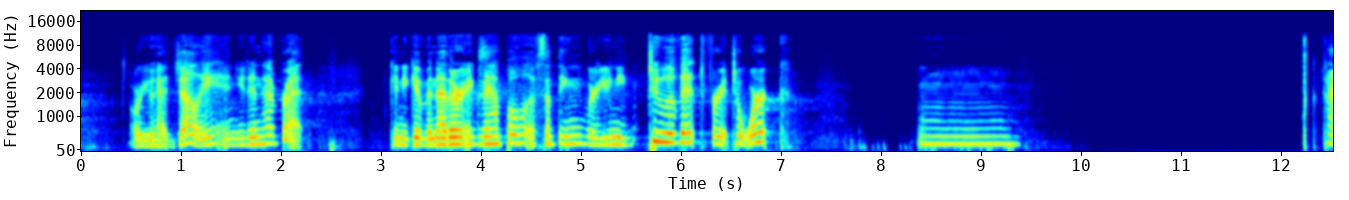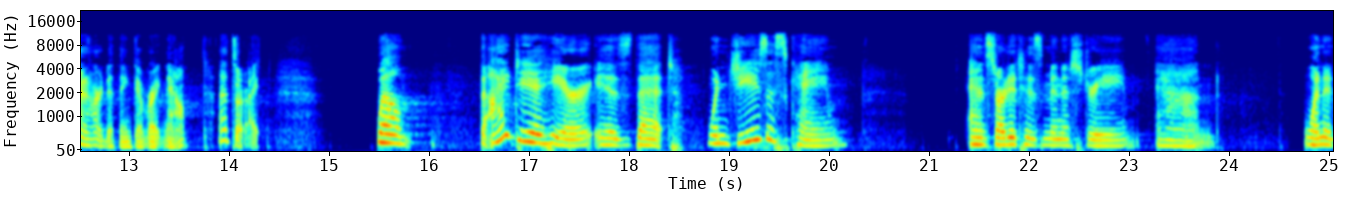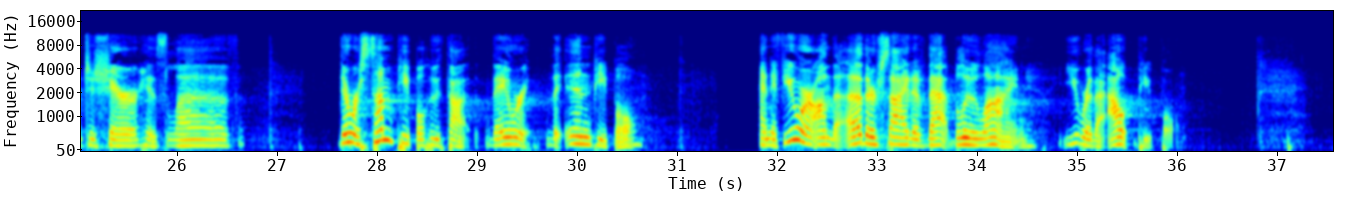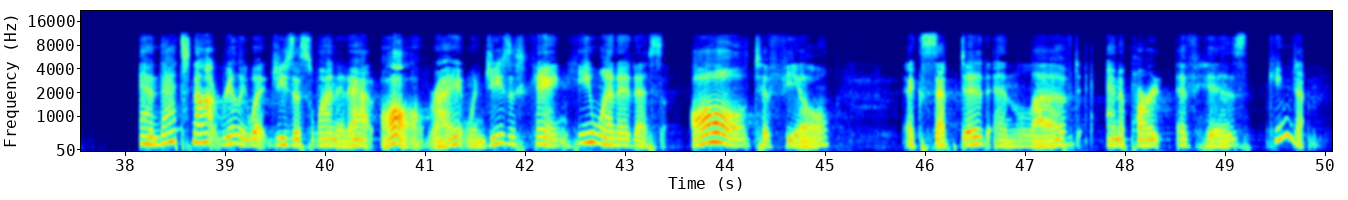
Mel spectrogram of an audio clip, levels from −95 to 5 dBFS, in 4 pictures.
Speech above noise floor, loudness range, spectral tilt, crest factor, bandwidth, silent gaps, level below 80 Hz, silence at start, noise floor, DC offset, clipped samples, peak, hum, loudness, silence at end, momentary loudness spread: over 67 dB; 10 LU; -5.5 dB/octave; 22 dB; 11.5 kHz; none; -58 dBFS; 0.5 s; under -90 dBFS; under 0.1%; under 0.1%; -2 dBFS; none; -24 LUFS; 0.3 s; 15 LU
